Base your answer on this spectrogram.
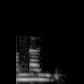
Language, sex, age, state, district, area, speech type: Telugu, female, 45-60, Andhra Pradesh, Nellore, rural, conversation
